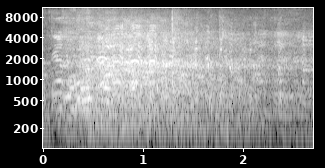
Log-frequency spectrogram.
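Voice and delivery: a soft, high, unvoiced laugh; breathy laugh. Real, not acted. Pastor laughing at Dahlia's cheeky line, soft breathy laugh. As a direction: laugh at the memory.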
